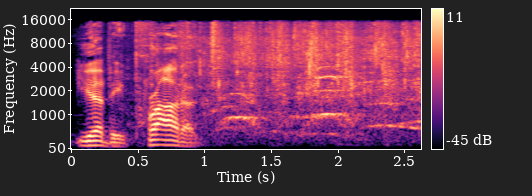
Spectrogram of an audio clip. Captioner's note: cheering and applause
